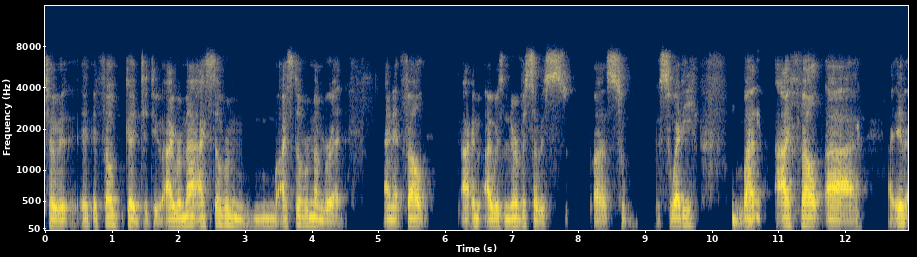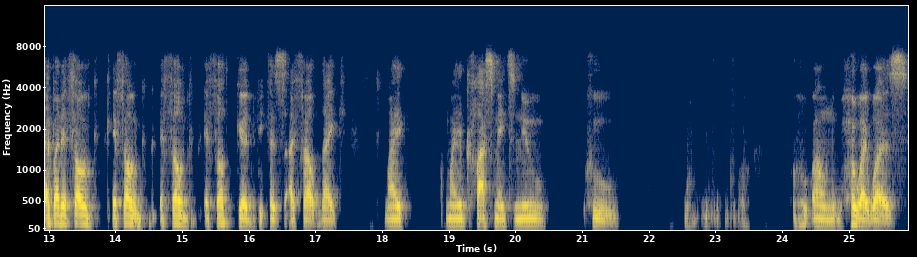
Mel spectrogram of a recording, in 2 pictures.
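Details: Adult who stutters, speaking live at a convention for people who stutter; real, unscripted speech; stuttering.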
